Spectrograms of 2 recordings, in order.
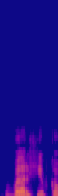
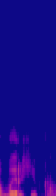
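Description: First: Said in the usual way. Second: Верхівка said as вирхівка; short i after В in верхівка; и in first syllable. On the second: Shown as a demonstration. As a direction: make верхівка start with вир. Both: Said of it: "тому що верх".

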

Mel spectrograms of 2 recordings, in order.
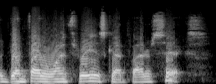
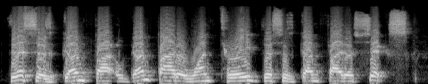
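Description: First: Said in the usual way. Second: Slow radio call. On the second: Retold or imitated. Captain's radio call retold emphatically.

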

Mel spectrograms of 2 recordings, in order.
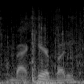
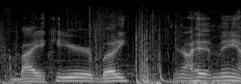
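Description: First: Said in the usual way. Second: Put-on louder, higher southern accent taunt; playful southern accent. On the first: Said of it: "I don't know why I went with a southern accent". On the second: Player taunting the attacking enemy, in a southern accent. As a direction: throw on a bit of Southern twang. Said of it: "went with a southern accent on that".

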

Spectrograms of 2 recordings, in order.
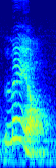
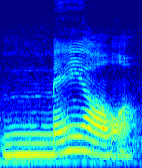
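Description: First: "Male" said quickly and higher; bright quick read. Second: "male" stretched slowly; slow sounding out. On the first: Teacher reading "Male" quickly to the child. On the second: Teacher modelling "male" slowly for the child. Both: Shown as a demonstration. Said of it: "my next one is".

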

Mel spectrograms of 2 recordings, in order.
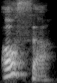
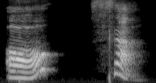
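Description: First: Said in the usual way. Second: Loud "O", pause, then "sa"; syllable by syllable. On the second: Shown as a demonstration. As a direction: clap out "O, sa" in two beats. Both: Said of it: "Wyklaszczmy sylaby w tych wyrazach".

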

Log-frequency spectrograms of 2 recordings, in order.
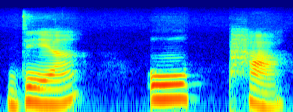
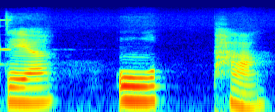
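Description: No difference in how they are said.

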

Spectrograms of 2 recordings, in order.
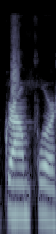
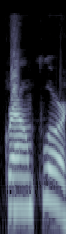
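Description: First: Short command to the elevator; firm order. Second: Louder and higher, impatient repeat; louder repeated order. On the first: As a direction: order it crisply, expecting obedience. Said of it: "she ordered". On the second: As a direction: say it again, pushing harder. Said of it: "she repeated". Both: Acted.

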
